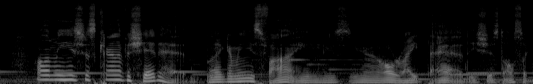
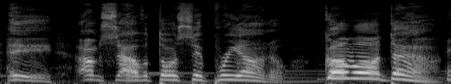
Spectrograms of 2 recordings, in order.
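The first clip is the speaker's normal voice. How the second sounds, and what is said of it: Impression of a commercial announcer. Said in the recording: “That's a really good impression. You sound just like him.”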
